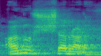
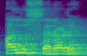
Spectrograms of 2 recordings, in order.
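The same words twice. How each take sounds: First: अनुसरण with sh in the middle; whistling sibilant. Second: अनुसरण with plain s; wrong sibilant. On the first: Teacher telling students "whistle s", अनुसरण as "anu-sharan". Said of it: "सीटी वाला सा आएगा". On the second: Teacher showing the error, अनुसरण with plain s. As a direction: say अनुसरण as "anu-saran". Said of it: "सपेर वाला सा नहीं आएगा". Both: Shown as a demonstration.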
